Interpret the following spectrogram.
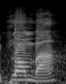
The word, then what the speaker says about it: plumber: Where be say one man where I meet, he say in be plumber or plumber. So they say na plumber by B, but na plumber by pronunciation normally.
